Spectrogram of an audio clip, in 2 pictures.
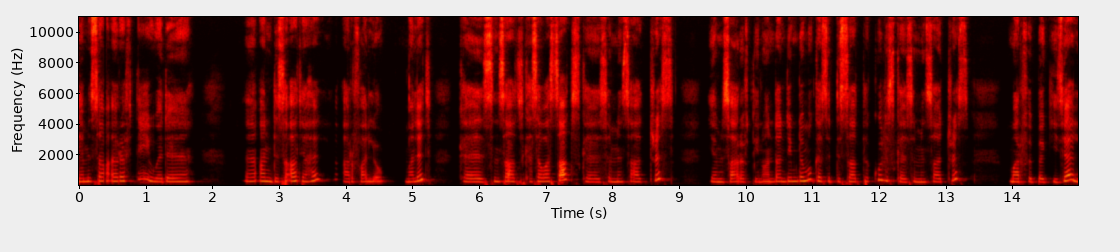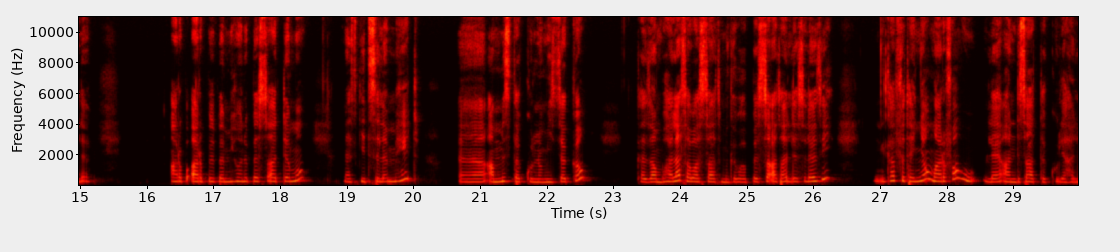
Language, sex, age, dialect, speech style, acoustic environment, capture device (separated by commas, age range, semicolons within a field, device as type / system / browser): Amharic, female, 25-34, Ethiopia - Addis Ababa, excited; focused, silence, mobile / Linux / Chrome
